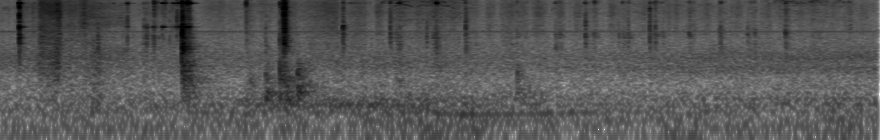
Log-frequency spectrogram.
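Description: Metallic clinks and taps of long steel bolts being handled and set into the mounting holes of a hydraulic control valve. The sharpest clinks come about two and three seconds in, followed by fainter scattered ticks.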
